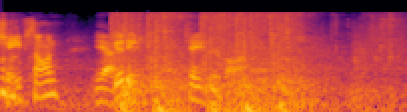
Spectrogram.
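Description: A rifle fires with loud blasts.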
